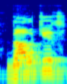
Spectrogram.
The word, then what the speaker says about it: Gaucher: जो सबसे मेजर और सबसे फेमस बीमारी है जो सेरिब्रोसाइड के मेटाबॉलिज्म से रिलेटेड है वो है गाउचीज डिजीज। ये आर साइलेंट है इसका, ठीक है।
